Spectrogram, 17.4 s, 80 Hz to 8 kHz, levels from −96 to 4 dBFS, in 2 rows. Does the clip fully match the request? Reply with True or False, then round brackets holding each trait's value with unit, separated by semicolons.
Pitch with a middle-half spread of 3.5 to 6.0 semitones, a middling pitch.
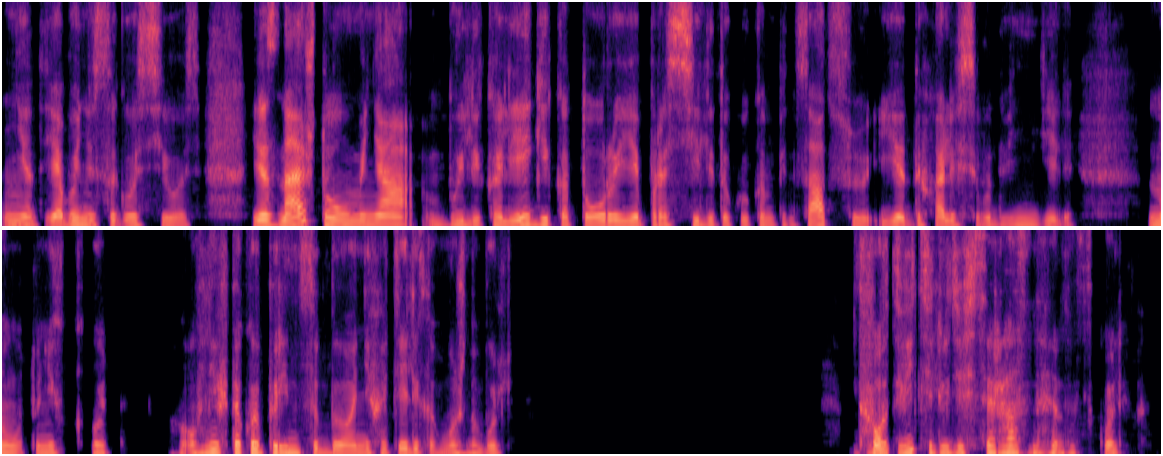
True (4.0 semitones; 160 Hz)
